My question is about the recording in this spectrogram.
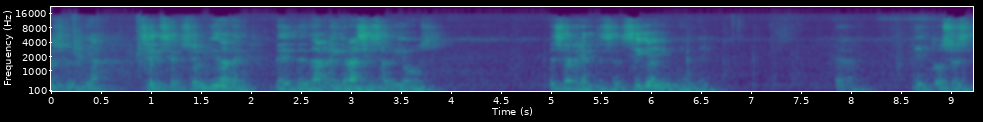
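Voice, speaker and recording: Middle-aged preacher, echoey hall. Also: male voice, a little high, slight background noise. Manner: storytelling preacher, animated, acts out pleading voices. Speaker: pastor. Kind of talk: sermon. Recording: roomy echo from a distance.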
